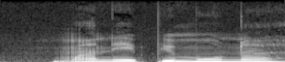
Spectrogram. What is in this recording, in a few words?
"maniai pimuna", Wamesa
